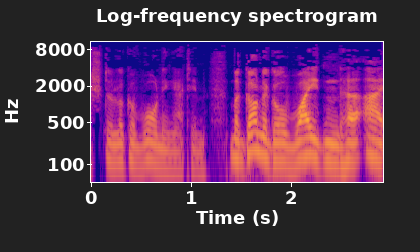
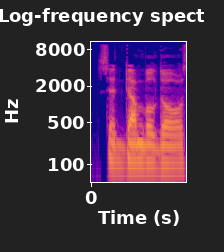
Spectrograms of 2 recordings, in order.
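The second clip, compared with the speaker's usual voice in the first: ordinary delivery, nothing marked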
